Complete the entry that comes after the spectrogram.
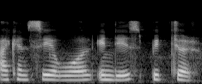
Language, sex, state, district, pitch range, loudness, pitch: English, female, Arunachal Pradesh, Lower Dibang Valley, 210-225 Hz, -17 LUFS, 220 Hz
